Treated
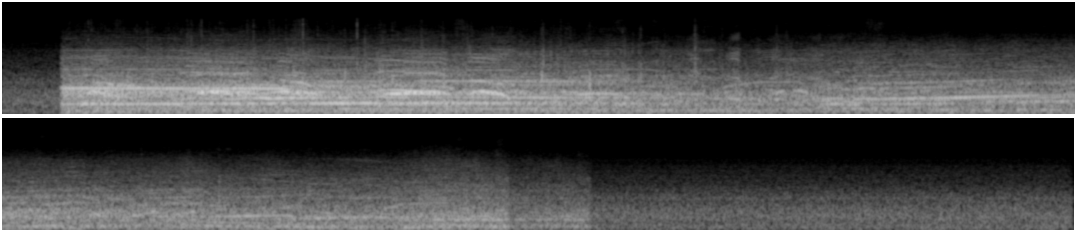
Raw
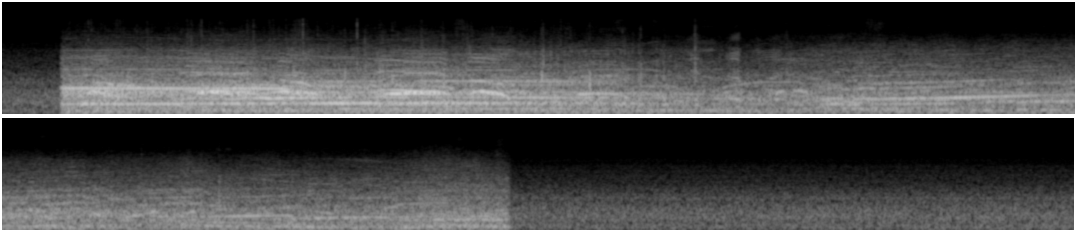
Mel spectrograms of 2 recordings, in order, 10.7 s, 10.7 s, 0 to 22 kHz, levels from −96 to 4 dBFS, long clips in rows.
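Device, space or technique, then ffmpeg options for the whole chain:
ducked delay: -filter_complex "[0:a]asplit=3[link_01][link_02][link_03];[link_02]adelay=408,volume=-6dB[link_04];[link_03]apad=whole_len=491117[link_05];[link_04][link_05]sidechaincompress=threshold=-31dB:ratio=8:attack=34:release=1040[link_06];[link_01][link_06]amix=inputs=2:normalize=0"

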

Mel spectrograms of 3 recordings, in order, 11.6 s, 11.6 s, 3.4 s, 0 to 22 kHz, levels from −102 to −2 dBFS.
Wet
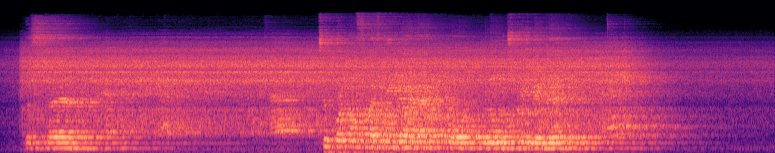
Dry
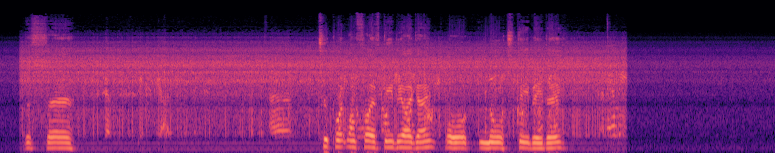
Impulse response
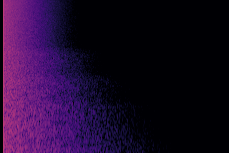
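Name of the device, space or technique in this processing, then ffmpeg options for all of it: cave: -filter_complex "[0:a]aecho=1:1:257:0.282[link_01];[1:a]atrim=start_sample=2205[link_02];[link_01][link_02]afir=irnorm=-1:irlink=0,volume=4.5dB"

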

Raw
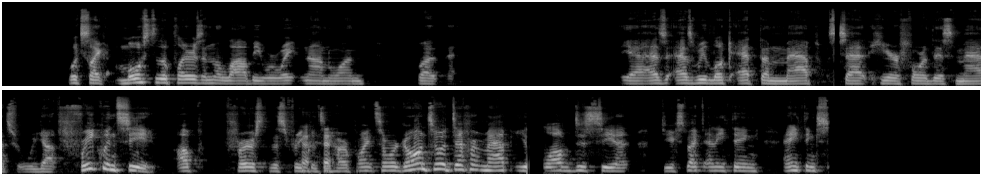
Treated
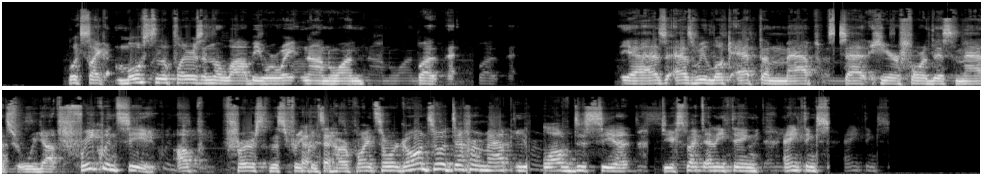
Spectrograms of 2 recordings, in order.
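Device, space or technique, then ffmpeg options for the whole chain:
loud club master: -filter_complex "[0:a]asettb=1/sr,asplit=3[link_01][link_02][link_03];[link_01]atrim=end=14.074[link_04];[link_02]atrim=start=14.07:end=14.72,asetpts=PTS-STARTPTS,afade=type=in:duration=0.004:curve=qsin,afade=type=out:start_time=0.646:duration=0.004:curve=qsin,lowpass=9500[link_05];[link_03]atrim=start=14.716[link_06];[link_04][link_05]acrossfade=duration=0.004:curve1=hsin:curve2=qsin[link_07];[link_07][link_06]acrossfade=duration=0.004:curve1=qsin:curve2=hsin,acompressor=threshold=-27dB:ratio=1.5,asoftclip=type=hard:threshold=-17dB,alimiter=level_in=28dB:limit=-1dB:release=50:level=0:latency=1,aecho=1:1:605:0.0668,volume=-1dB"

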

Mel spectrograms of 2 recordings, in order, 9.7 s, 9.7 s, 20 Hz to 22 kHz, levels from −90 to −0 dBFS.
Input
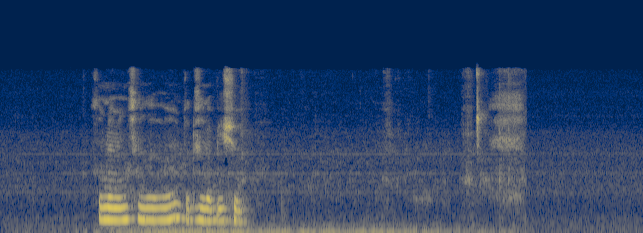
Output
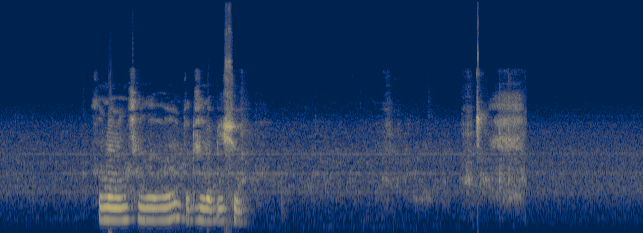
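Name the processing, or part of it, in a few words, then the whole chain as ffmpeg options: megaphone: -af "highpass=650,lowpass=2900,equalizer=frequency=2900:width_type=o:width=0.24:gain=6.5,asoftclip=type=hard:threshold=-18dB"

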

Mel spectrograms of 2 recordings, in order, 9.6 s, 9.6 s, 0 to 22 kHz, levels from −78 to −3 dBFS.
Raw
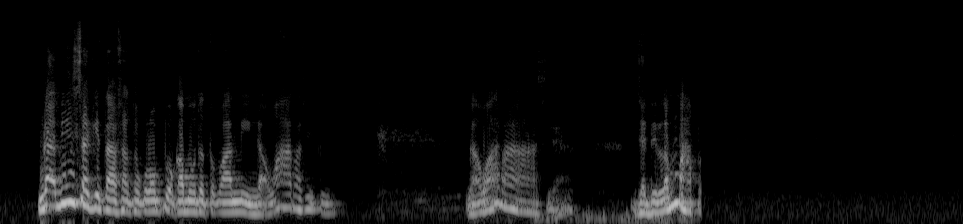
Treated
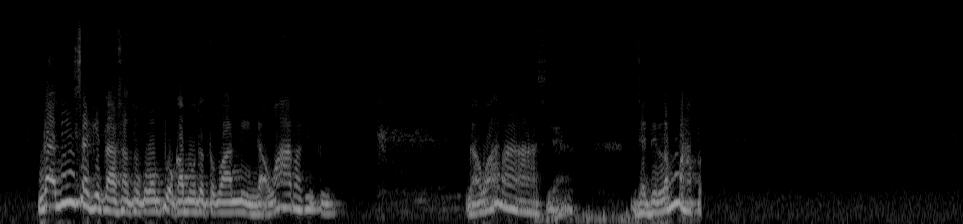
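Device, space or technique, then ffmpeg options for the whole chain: soft clipper into limiter: -af "asoftclip=type=tanh:threshold=-27dB,alimiter=level_in=10.5dB:limit=-24dB:level=0:latency=1:release=76,volume=-10.5dB,volume=2dB"

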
